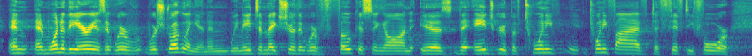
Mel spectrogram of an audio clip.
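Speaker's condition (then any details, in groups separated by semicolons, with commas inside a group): No condition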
